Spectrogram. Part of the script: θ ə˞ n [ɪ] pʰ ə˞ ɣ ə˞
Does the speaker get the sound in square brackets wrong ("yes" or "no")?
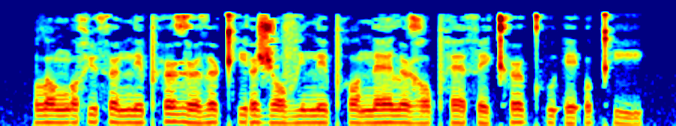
no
